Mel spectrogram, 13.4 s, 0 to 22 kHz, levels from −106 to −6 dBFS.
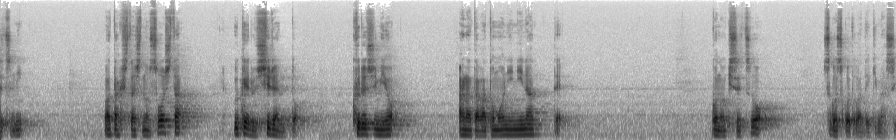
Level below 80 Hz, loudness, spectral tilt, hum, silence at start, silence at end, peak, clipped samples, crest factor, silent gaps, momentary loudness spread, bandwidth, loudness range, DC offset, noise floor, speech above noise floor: -60 dBFS; -21 LUFS; -5 dB/octave; none; 0 s; 0 s; 0 dBFS; under 0.1%; 22 dB; none; 16 LU; over 20 kHz; 6 LU; under 0.1%; -52 dBFS; 32 dB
